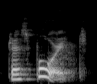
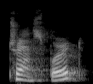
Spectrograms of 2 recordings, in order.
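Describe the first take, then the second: First: The stress is on the last syllable. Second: The stress is on the first syllable. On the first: It is used as a verb. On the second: It is used as a noun.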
